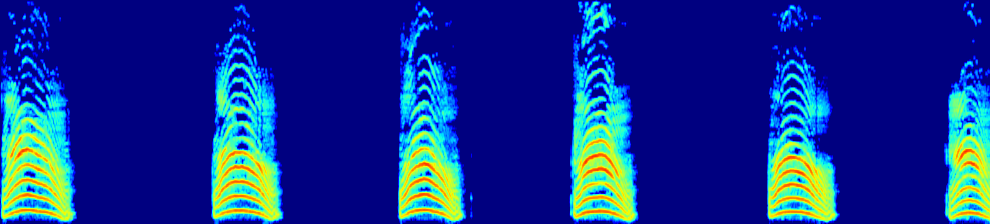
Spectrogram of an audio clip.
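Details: Kitten repeatedly crying to its mother: six evenly spaced, short arched meows about every two seconds, high-pitched and piercing, with silence between calls.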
